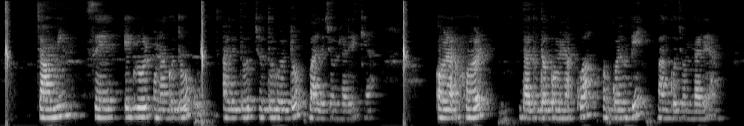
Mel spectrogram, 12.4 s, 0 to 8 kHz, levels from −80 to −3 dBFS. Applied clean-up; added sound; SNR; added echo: classical method WPE with log-MMSE.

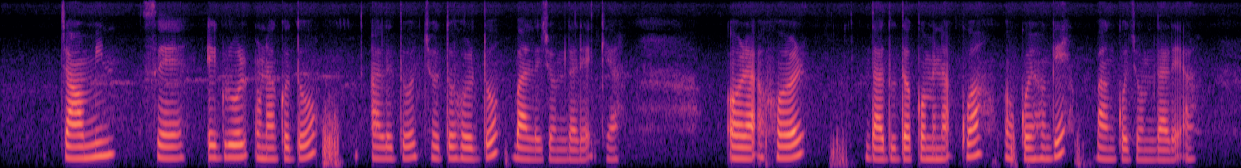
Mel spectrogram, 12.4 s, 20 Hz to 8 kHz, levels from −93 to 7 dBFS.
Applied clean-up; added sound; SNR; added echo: none; none; none; none.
